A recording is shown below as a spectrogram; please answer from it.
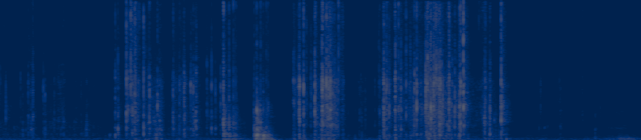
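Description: Plastic Lego minifigure blind bag crinkling in the hands in irregular bursts as it is opened, dying down near the end.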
